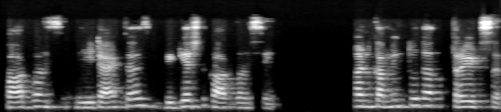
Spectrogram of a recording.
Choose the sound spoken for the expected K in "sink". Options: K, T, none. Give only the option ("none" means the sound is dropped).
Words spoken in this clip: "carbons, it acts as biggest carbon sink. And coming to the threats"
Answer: none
